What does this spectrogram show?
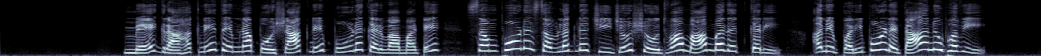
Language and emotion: Gujarati, happy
